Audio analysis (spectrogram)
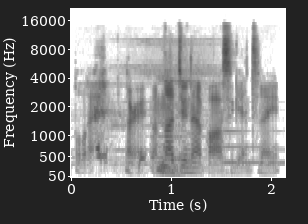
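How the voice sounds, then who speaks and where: Casual male streamer over clear music. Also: mid-range voice, steady tone, fast. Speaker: game livestreamer. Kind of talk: casual chat while gaming. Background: game music.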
